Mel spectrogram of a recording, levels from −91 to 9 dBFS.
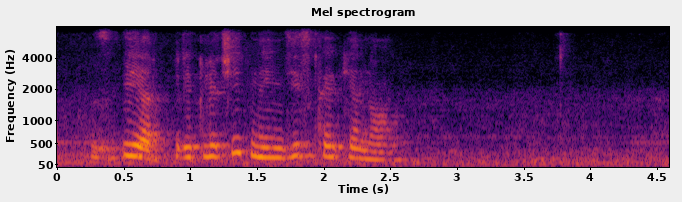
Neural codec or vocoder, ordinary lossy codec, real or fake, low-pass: vocoder, 24 kHz, 100 mel bands, Vocos; Opus, 16 kbps; fake; 7.2 kHz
